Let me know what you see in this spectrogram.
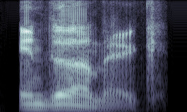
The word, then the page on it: endermic: British English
